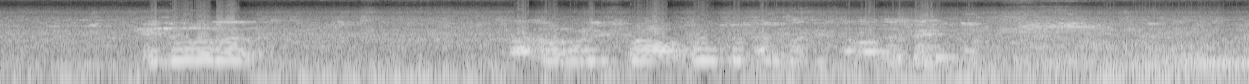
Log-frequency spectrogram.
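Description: A man speaking into a microphone, with road traffic running underneath and a low vehicle rumble swelling near the end.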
